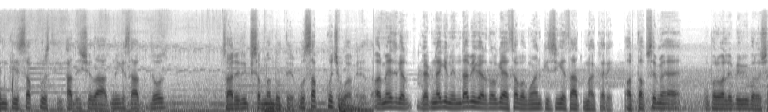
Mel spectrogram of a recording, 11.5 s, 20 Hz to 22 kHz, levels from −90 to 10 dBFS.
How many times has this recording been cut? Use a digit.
3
